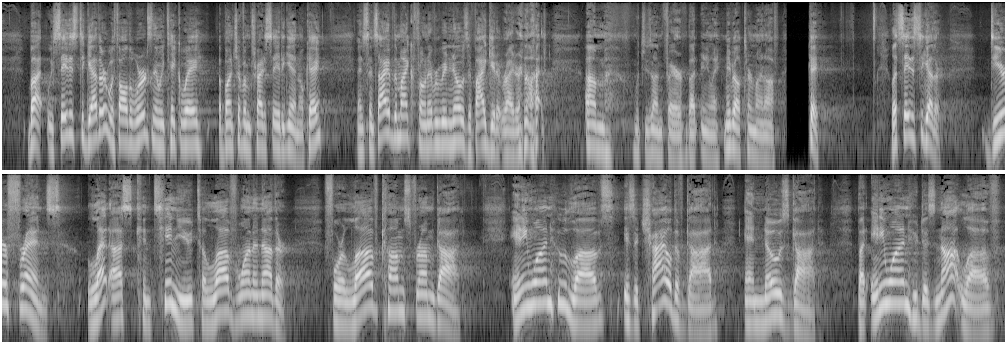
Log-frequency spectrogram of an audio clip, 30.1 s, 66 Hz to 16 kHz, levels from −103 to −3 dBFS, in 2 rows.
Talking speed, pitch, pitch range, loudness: 170 wpm, 155 Hz, 125-180 Hz, -23 LUFS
